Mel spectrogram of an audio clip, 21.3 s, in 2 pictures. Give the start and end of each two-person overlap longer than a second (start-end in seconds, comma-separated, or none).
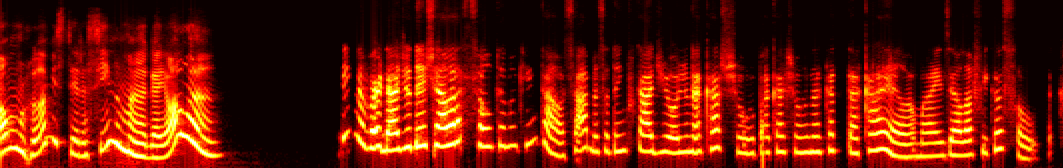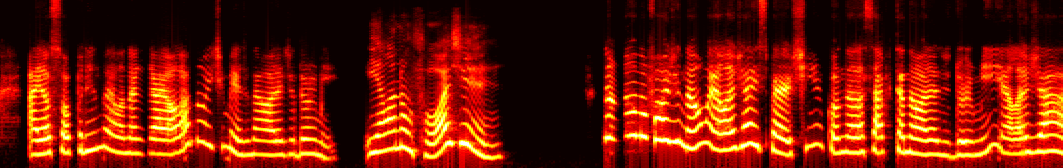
none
